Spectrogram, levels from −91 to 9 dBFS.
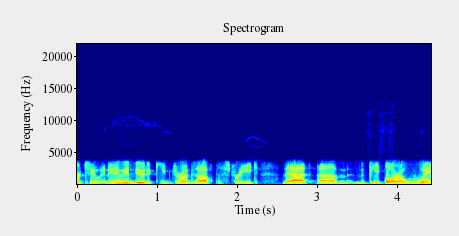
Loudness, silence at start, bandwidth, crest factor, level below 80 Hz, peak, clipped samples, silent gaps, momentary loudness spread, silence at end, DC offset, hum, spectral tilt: -24 LUFS; 0 s; 3.9 kHz; 16 dB; -64 dBFS; -8 dBFS; under 0.1%; none; 12 LU; 0 s; under 0.1%; none; -9 dB/octave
